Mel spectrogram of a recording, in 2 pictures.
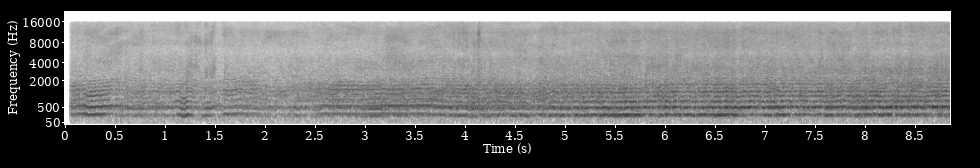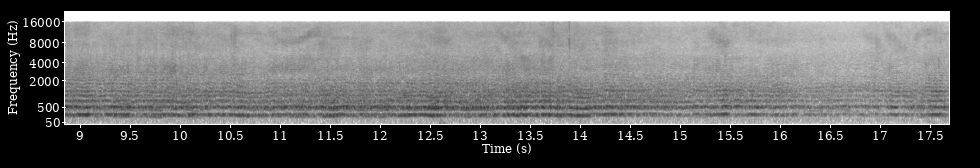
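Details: Bees drinking water, a steady continuous buzzing hum of several insects with layered droning tones, loudness swelling and easing slightly as wings beat throughout.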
